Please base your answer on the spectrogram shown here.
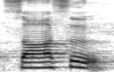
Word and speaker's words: सांस: आस सास, से आस सांस। अब देखो इन दोनों के उच्चारण में कितना अंतर है? सास, सांस। तो इसकी आवाज़ अंदर से आती है, मुख और नाक दोनों से ध्वनि निकल रही है।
